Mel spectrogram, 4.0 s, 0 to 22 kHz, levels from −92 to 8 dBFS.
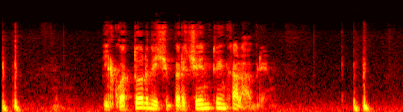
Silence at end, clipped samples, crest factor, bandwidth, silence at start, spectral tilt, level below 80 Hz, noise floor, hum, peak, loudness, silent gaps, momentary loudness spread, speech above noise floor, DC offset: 0.3 s; under 0.1%; 18 dB; 9.2 kHz; 0.05 s; -7 dB/octave; -48 dBFS; -51 dBFS; none; -2 dBFS; -18 LUFS; none; 14 LU; 35 dB; under 0.1%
